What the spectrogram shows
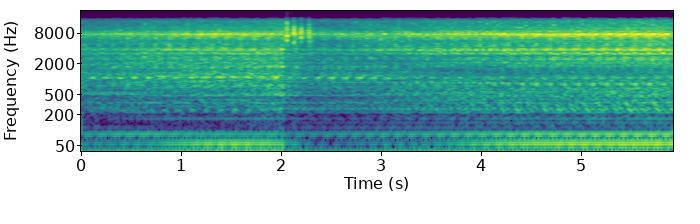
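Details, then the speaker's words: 2007 VW Caddy 1.9 TDI 105hp BLS diesel at warm idle after replacing alternator pulley and auxiliary belt/tensioner that had squealed and lost charging: even clatter, no squeal or chirp from the belt; runs perfectly fine. "Looks like we have a fix. Right, so it runs perfectly fine."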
